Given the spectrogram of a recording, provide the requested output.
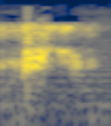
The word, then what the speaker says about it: Nahum: We have a common name, Nahum. If you look in Shrei Asar, there's a Navi. His name is Nahum, with a patach under the nun.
